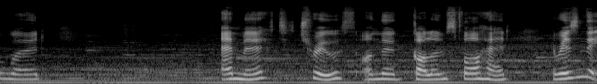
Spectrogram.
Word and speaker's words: golem: telling me this um he has to be referred to by the last bit which is of course golem that was quite funny actually much to his surprise this ends up being pronounced like gollum anyway on a side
